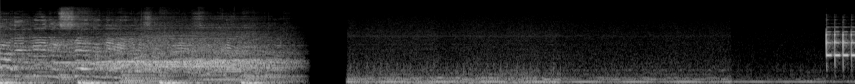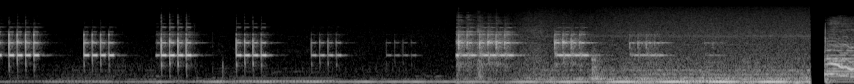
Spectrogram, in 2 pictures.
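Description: Smartphone alarm going off: a repeating pattern of short, high electronic beeps at one pitch, several a second, starting about halfway through and stopping shortly before the end. Under it there is a faint low steady hum.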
